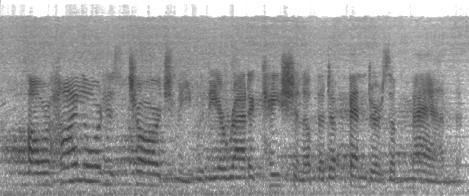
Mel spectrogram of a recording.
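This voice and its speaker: An actress playing a menacing, haughty alien warrior leader who speaks formally and commandingly in a video game. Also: female voice, medium pitch, normal speed, over music, close to an everyday voice. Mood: imperious threat. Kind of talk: video game villain acting.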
